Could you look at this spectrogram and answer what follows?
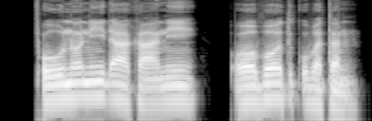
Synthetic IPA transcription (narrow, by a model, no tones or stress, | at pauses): pʼuːnɔniːᶑaːkaʔɐniː | ʔoːbo̞ːt̪ɪkʼʊbɐt̪ɐn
